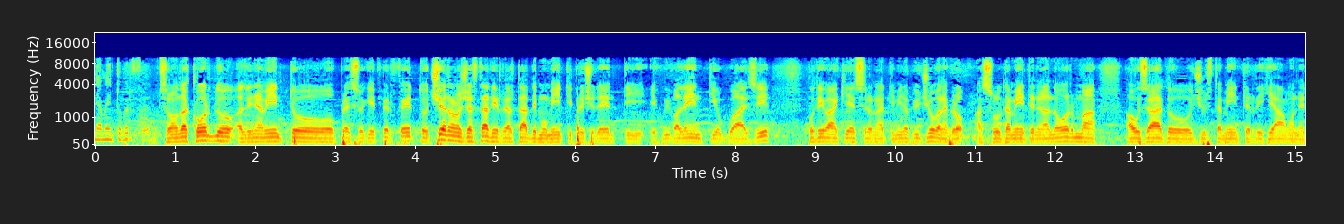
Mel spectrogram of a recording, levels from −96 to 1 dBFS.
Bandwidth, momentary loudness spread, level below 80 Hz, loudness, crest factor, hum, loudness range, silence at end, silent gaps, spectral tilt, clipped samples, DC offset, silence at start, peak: 10 kHz; 9 LU; -34 dBFS; -21 LUFS; 20 dB; none; 4 LU; 0 s; none; -4 dB/octave; under 0.1%; under 0.1%; 0 s; 0 dBFS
